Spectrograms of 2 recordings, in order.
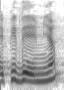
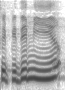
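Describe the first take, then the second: First: The stress falls where Spanish places it. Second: The stress falls where Portuguese places it. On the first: "em espanhol será" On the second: "em português nós diríamos"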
